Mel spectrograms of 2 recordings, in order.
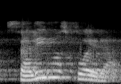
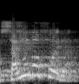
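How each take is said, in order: First: Slow, happy call to go out; joyful invitation. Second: Higher, stern order to get out; punishing tone. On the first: Parent inviting a child outside as a reward, joyful. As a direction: make going outside sound like a treat. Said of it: "es una alegría ese fuera". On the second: Parent sending a child outside as punishment, stern command. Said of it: "va castigado el niño". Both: Shown as a demonstration.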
